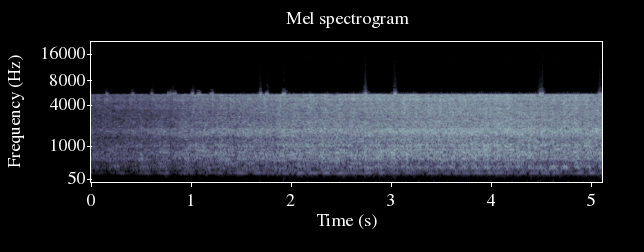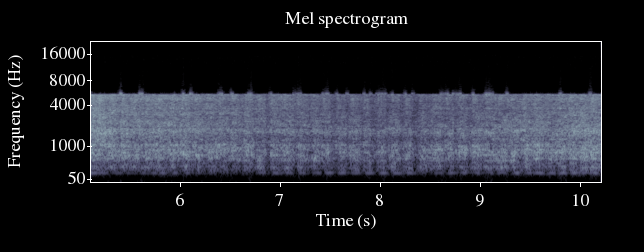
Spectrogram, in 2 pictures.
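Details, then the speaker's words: Electric vehicle conversion, motor driven by a Netgain industrial controller, transmission in neutral: rough whirring that swells and fades with motor speed; owner suspects misalignment of the motor-to-transmission coupler, not confirmed. "so that's the as you moment see the transmission isn't engaged it's just that it is the problem we're having is the motor to the transmission and the coupler in there so"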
